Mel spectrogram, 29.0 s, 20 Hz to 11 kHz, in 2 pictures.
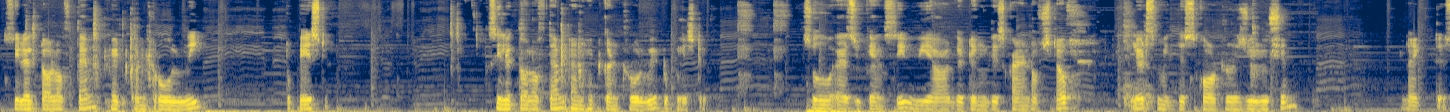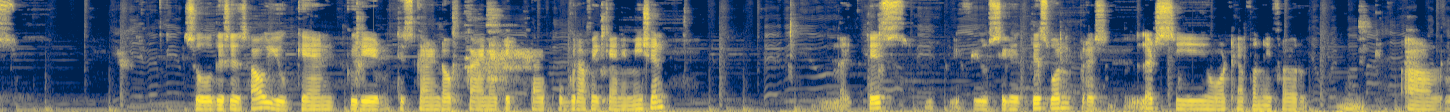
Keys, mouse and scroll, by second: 0.8 shift+click, 1.3 ctrl+v, 3.9 click, 5.0 shift+click, 5.6 ctrl+v, 9.5 click, 12.4 space, 17.9 space, 18.4 click, 18.9 space, 20.9 click, 22.2 space, 24.8 click, 26.9 r, 27.6-29.0 drag.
